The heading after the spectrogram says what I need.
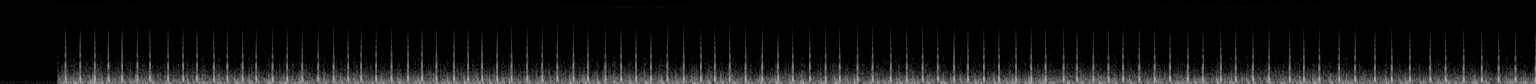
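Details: Needle EMG: high-amplitude, long-duration motor unit potentials from reinnervation of denervated muscle. Heard as loud, deep, rapidly repeating thuds of large, long motor units, typical of chronic denervation.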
